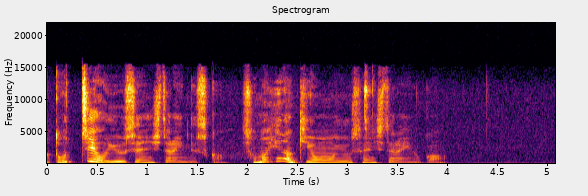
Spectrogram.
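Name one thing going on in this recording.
A young woman speaks softly and closely, in a high, sing-song voice.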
